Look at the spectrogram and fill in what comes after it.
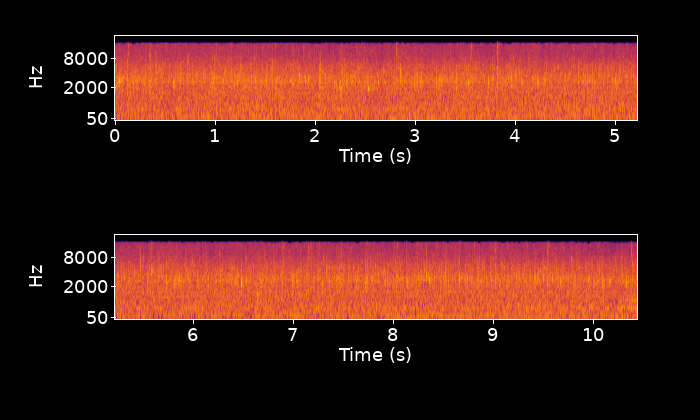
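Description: Bourbon-marinated chicken thighs frying in oil in a pan: a steady sizzle with scattered small crackles and pops.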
